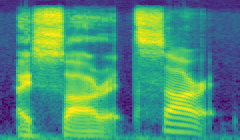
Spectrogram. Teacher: Sometimes you might hear a little R sound. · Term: intrusion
